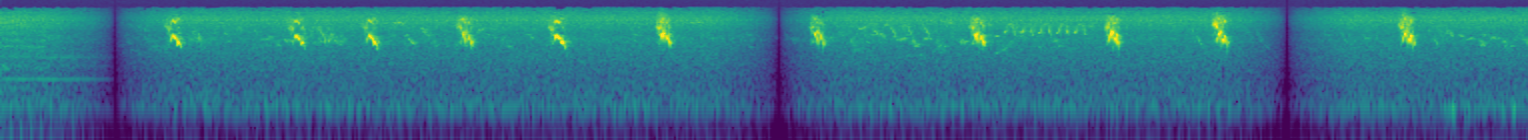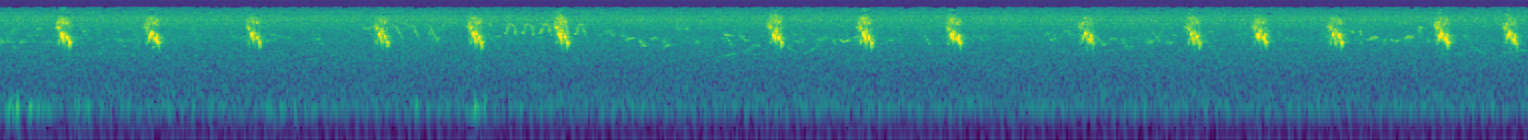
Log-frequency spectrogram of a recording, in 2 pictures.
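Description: Birdsong: a bird repeating a short, high, downward-sweeping chirp about once a second over a steady faint background hiss. The sound cuts out briefly three times.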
